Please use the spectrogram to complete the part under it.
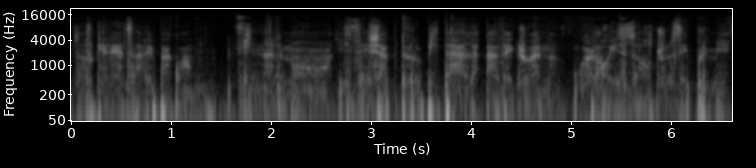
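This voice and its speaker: A woman whispers softly, as if in a library, giving an ASMR book review in a halting, reflective way. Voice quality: soft unvoiced whisper throughout. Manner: hushed, library-style whispering. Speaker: ASMR creator reviewing books.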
